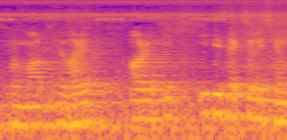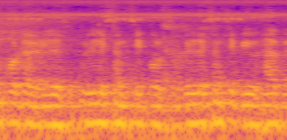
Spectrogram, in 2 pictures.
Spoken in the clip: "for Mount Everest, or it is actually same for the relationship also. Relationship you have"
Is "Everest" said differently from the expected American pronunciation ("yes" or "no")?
yes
